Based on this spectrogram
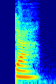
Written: der

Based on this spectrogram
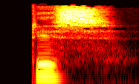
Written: Des

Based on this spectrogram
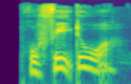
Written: profetord

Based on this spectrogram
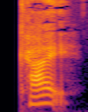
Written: kaj

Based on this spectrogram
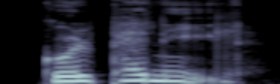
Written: gulvpanel

